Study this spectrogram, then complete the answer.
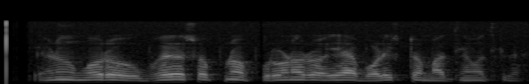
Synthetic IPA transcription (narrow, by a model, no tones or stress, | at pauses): ḛɽ̃ũmoɾɔubʱɔjɔsɔpnɔpuɾɔɽ̃ɔɾɔeɦabɔɭisʈɔmad̪ʱjɔmɔt̪ʰila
